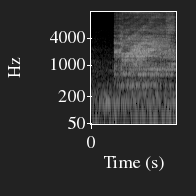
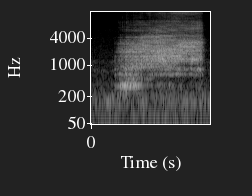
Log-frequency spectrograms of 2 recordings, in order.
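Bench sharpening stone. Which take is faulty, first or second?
first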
